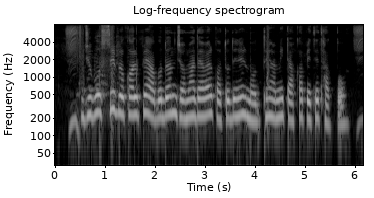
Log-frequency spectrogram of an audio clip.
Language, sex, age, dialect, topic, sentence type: Bengali, female, <18, Northern/Varendri, banking, question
